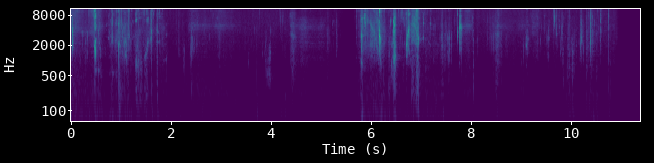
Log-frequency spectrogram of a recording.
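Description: Close-miked chewing and crunching of a mouthful of rice and fried fish eaten by hand, with wet mouth clicks. The crunching is loudest at the start and again about six seconds in as a fresh handful goes into the mouth, with softer chewing between.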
